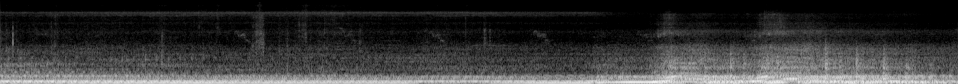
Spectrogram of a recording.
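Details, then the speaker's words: Rebuilt crash-damaged salvage Ford Mustang, exhaust recorded: deep steady idle then several clean blips rising and falling with no knock or clatter; sounds healthy here, though a low oil pressure warning appeared later. Normal revving. "That sounds really good."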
